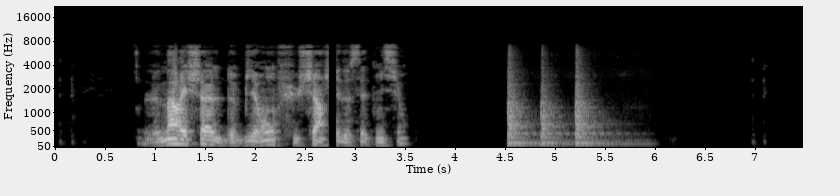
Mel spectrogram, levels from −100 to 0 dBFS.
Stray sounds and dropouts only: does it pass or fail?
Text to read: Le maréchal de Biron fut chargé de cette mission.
fail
